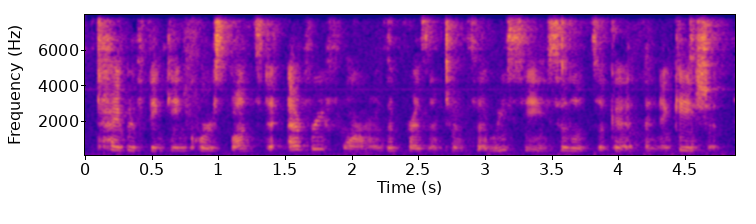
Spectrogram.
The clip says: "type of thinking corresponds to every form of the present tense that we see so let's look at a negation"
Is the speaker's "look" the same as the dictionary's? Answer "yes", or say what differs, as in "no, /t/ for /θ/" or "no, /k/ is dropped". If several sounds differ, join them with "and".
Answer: yes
